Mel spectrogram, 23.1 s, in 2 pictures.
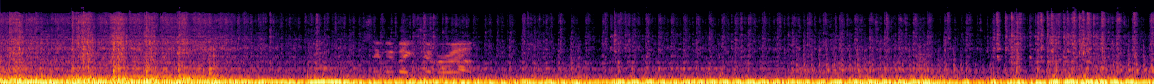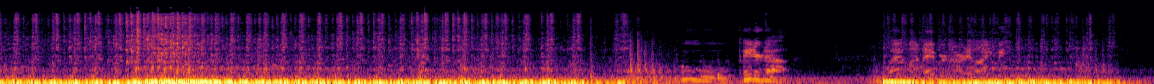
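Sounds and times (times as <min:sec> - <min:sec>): car engine running rough: 0:00.0 - 0:23.0.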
